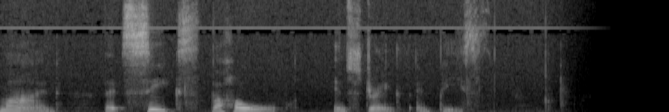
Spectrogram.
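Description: An elderly woman speaks calmly and clearly into a nearby microphone.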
